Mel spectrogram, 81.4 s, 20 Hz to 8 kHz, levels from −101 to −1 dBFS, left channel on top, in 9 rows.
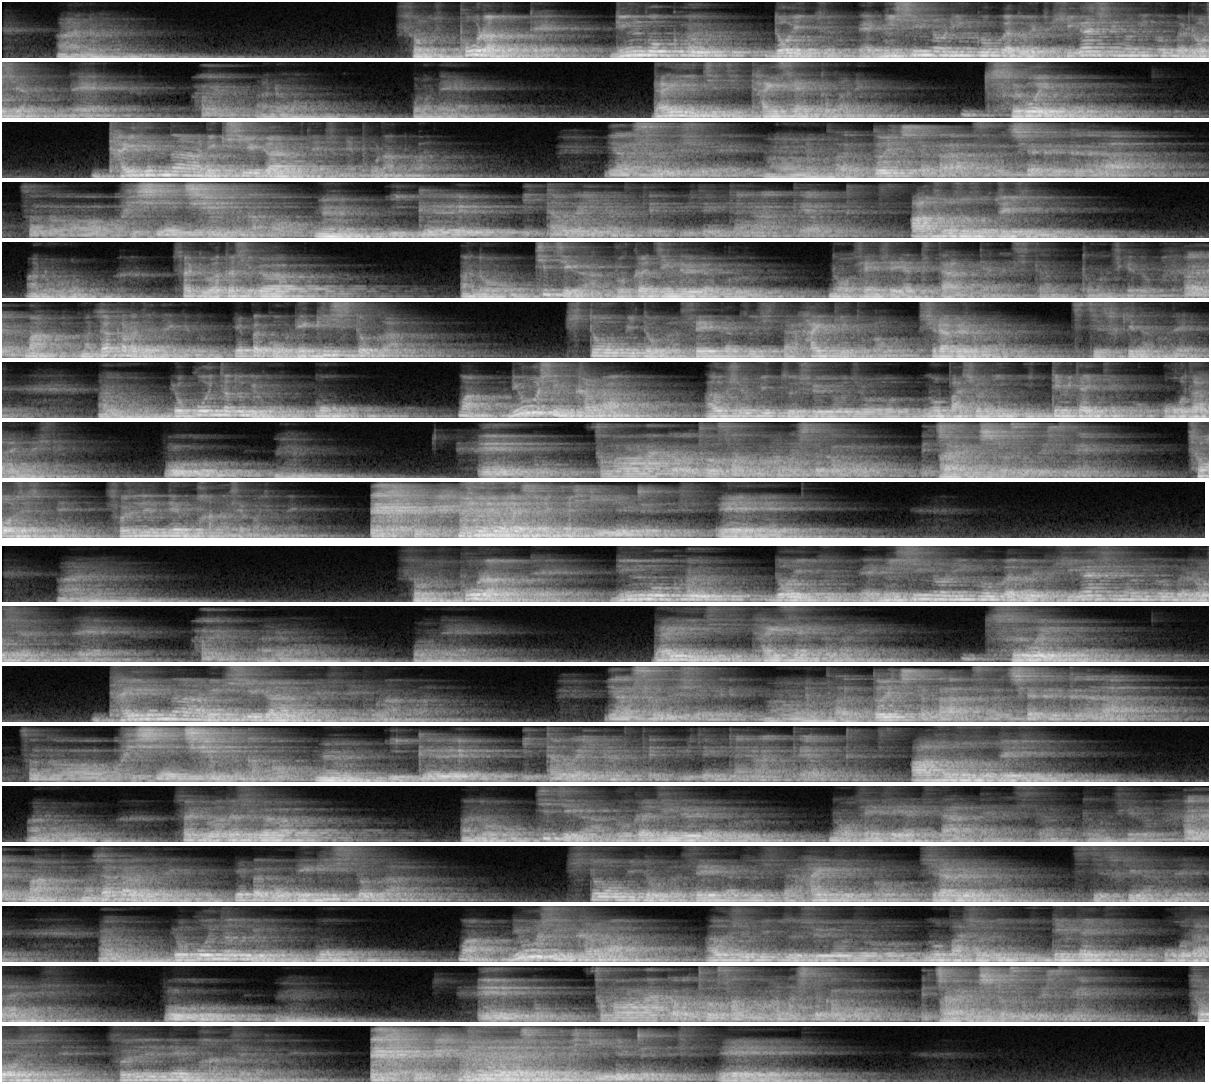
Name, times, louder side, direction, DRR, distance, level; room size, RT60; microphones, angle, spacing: voice 1, 0.4-1.1 3.0-4.2 4.6-5.4 5.7-9.8 11.0-11.5 12.1-12.6 13.9-15.5 16.2-17.3 18.8-21.3 23.8-24.4 29.5-29.9 34.0-35.2 36.4-36.8 37.5-38.4 39.6-41.9 42.4-45.1 45.4-48.3 49.5-52.8 53.4-54.2 54.7-54.8 55.0-56.9 57.7-59.1 59.6-63.7 65.4-65.7 70.4-70.7 72.3-73.0 73.2-74.6 75.8-76.7 77.8-78.4, left 1 dB, 50° left, 2 dB, 0.6 m, -24 dB
voice 2, 22.6-23.6 24.3-26.5 27.4-29.3 30.0-30.6 31.2-31.8 32.2-33.4 45.1-45.3 45.8-45.9 55.0-55.2 64.6-65.0 66.9-67.4 67.8-69.9 70.4-71.5 75.2-77.6, right 1 dB, 20° right, -2 dB, 0.9 m, -28 dB
7.4 x 4.7 x 2.8 m, 1.3 s
head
